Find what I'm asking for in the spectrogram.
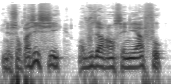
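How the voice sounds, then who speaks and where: A man voicing a calm, protective older estate master and father in a storybook reading. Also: medium pitch, breathy edge, dry recording, studio quality. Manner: calm, measured.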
